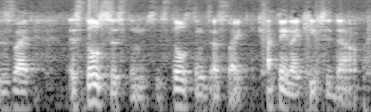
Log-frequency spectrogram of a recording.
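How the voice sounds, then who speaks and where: Very fast speech from a man, with noticeable background noise behind it. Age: 20s. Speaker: optician. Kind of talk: casual chat.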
